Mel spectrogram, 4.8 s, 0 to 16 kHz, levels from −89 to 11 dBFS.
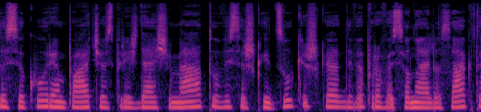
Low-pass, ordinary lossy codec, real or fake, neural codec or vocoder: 14.4 kHz; MP3, 64 kbps; fake; vocoder, 44.1 kHz, 128 mel bands every 512 samples, BigVGAN v2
